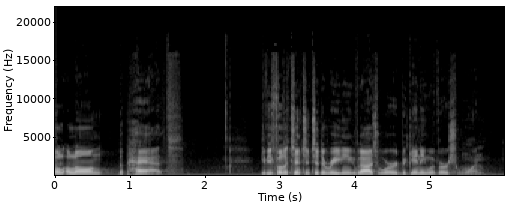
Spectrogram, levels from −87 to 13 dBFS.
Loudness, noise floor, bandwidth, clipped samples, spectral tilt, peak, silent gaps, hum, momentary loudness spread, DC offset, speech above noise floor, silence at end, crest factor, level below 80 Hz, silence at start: -24 LUFS; -54 dBFS; 16.5 kHz; under 0.1%; -5 dB/octave; -4 dBFS; none; none; 18 LU; under 0.1%; 30 dB; 0.35 s; 20 dB; -52 dBFS; 0 s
